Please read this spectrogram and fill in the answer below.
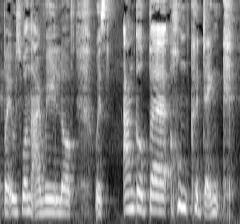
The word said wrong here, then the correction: Engelbert Humperdinck: if that's how you pronounce his name. – Engelbert Humperdinck, but yes, we, we, we knew who you were talking about, yeah.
